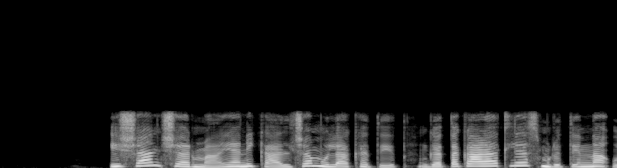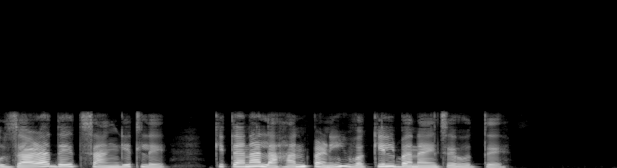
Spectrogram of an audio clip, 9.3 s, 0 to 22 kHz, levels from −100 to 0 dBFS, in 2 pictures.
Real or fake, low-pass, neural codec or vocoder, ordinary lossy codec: real; 7.2 kHz; none; none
